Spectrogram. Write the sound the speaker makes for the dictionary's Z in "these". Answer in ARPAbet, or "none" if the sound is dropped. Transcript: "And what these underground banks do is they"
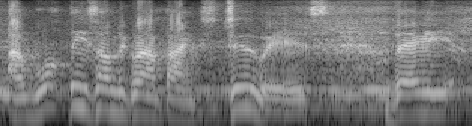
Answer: Z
